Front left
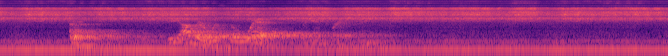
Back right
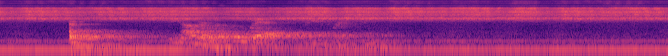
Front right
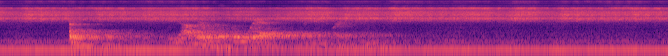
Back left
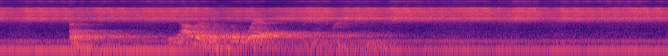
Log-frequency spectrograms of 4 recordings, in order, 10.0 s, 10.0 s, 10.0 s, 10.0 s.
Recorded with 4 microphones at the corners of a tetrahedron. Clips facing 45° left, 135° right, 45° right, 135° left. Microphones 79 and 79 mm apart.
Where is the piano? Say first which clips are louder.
Back right 2 dB, front right 3 dB; 105° right, 2.5 m.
